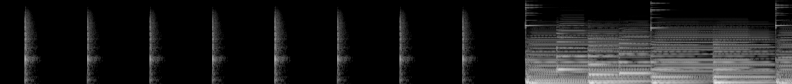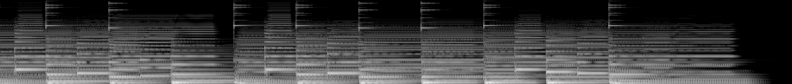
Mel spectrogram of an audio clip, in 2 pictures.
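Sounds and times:
saxophone: 5.3s - 15.5s.

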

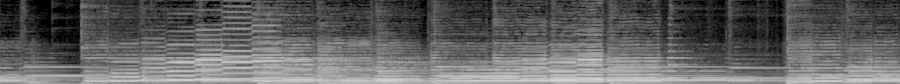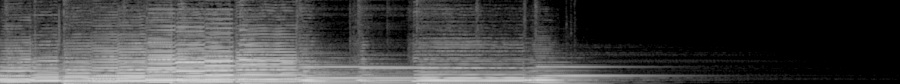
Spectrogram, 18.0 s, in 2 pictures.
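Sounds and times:
full saxophone playing: 0.0s - 15.2s.

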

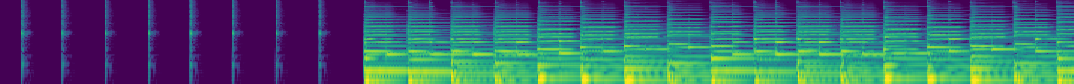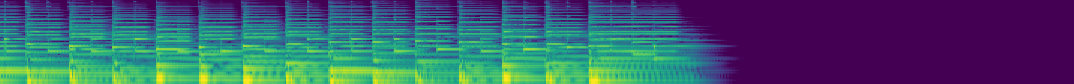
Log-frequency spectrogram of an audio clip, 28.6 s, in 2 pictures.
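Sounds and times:
clarinet: 4.9s - 23.8s.

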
